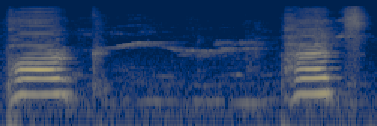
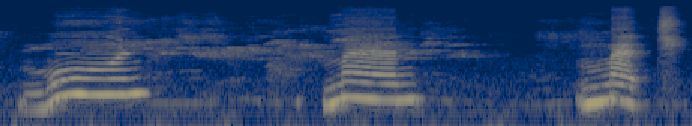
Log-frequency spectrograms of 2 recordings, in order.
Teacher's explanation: are produced by using both the upper and lower lips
